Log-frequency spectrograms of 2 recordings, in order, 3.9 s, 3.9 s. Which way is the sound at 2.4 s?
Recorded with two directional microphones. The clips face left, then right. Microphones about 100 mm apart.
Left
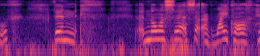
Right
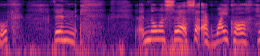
60° right (ahead or behind).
